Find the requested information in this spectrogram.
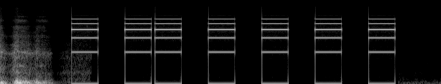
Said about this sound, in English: I'll probably bleep the whole thing out.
